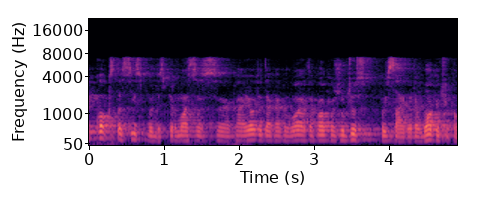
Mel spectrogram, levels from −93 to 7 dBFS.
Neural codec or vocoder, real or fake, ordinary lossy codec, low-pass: codec, 16 kHz, 16 kbps, FreqCodec, smaller model; fake; AAC, 48 kbps; 7.2 kHz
